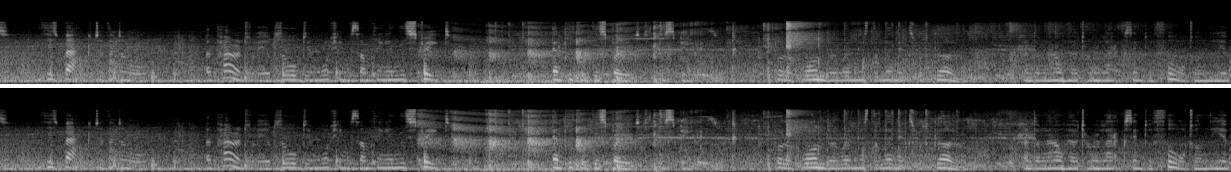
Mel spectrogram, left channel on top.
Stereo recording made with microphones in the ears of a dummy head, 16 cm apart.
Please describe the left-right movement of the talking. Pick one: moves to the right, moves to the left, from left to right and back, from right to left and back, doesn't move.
moves to the right.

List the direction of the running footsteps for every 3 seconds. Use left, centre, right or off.
off, right, left, left.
